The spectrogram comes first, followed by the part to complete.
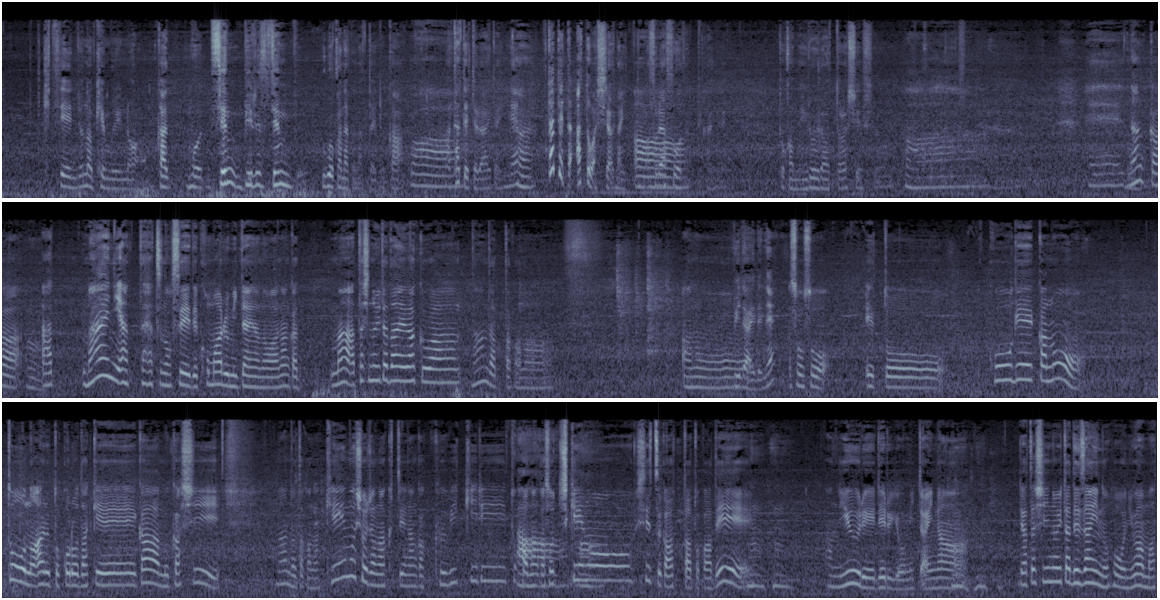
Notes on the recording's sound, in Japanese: はじめての野外録音なので音量が分からなかったので各自調節よろしくお願いします。若干ホロ酔いなので。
